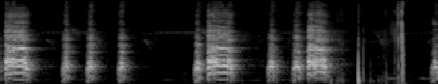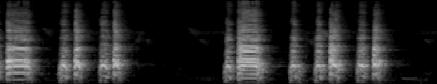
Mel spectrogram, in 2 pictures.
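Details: A mother hen readies her nest of eggs for hatching on a farm. She clucks steadily in rapid strings of short notes, with a couple of sharp knocks midway.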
